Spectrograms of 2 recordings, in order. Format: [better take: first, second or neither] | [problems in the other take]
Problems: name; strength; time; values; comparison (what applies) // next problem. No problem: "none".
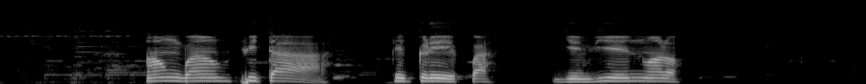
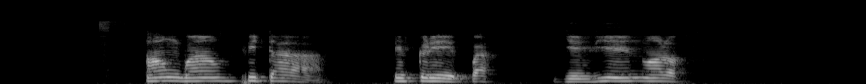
first | noise reduction (neural mask model DeepFilterNet 3)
